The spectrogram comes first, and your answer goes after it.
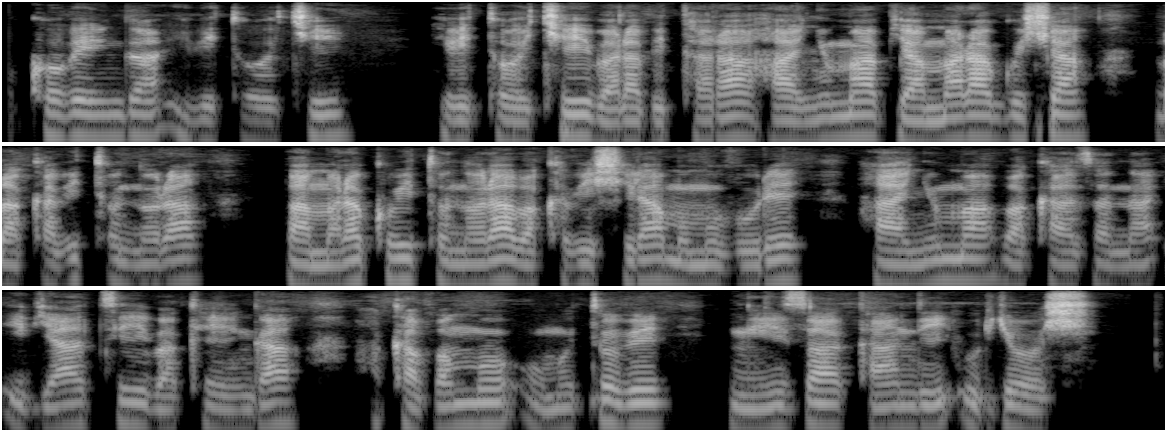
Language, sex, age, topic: Kinyarwanda, male, 36-49, government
